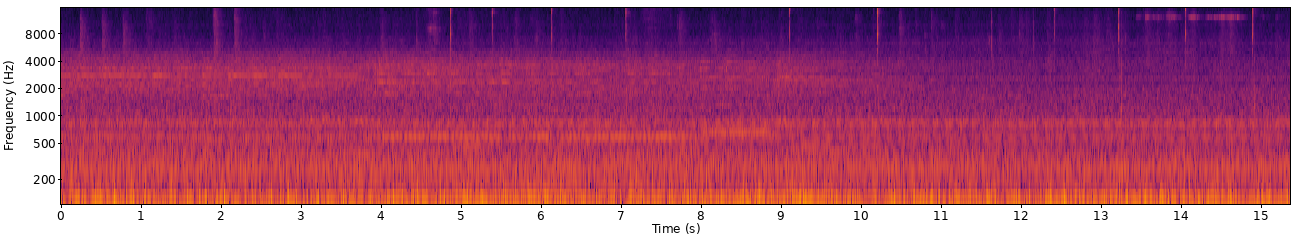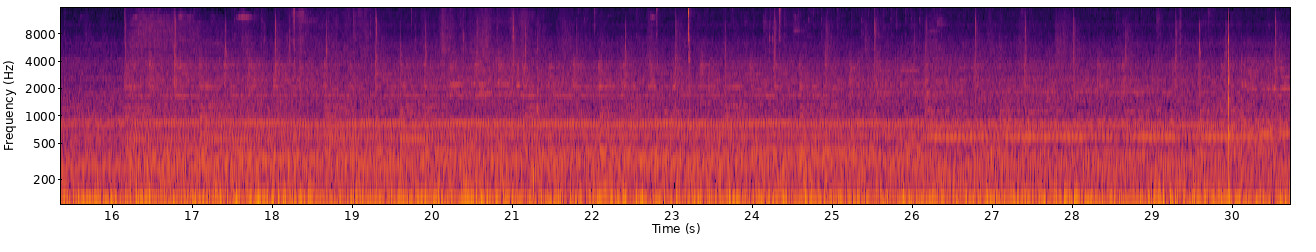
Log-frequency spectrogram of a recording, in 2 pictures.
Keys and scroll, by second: 4.4 space, 12.3 space.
